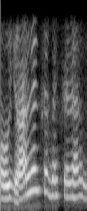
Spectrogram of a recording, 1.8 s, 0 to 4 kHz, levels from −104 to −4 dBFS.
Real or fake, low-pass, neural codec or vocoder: fake; 3.6 kHz; codec, 16 kHz, 1 kbps, FunCodec, trained on Chinese and English, 50 frames a second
